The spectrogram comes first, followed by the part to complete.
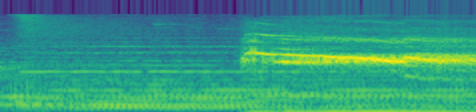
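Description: Soft background music, then a little over a second in a loud, falling bird-of-prey screech: a cartoon eagle's cry.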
